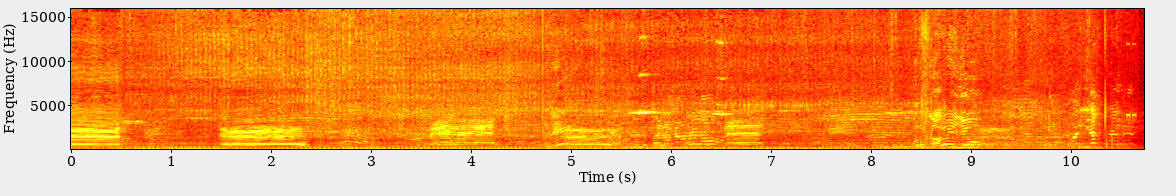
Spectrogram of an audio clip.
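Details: A baby goat at a farm, at a vaccination spot, screams in loud, wavering, nasal bleats, one after another, over a low rumble.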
